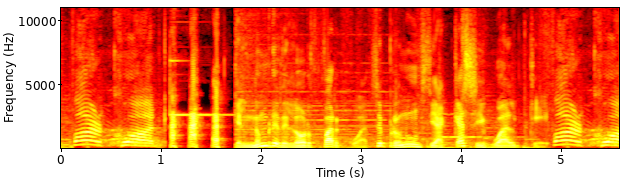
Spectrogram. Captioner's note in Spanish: risas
